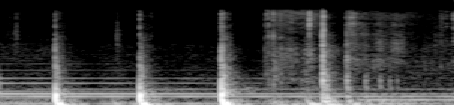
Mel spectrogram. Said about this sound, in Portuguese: Depois fechou a porta e foi se deitar na cama da avó à espera de Chapeuzinho Vermelho, que pouco tempo depois bateu a porta.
